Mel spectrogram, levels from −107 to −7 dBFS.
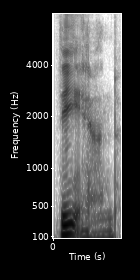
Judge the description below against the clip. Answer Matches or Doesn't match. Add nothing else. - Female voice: Doesn't match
